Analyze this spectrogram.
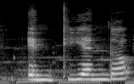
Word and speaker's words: entiendo: going to be like la pronunciacion of entiendo sounds like anti endo entiendo means i understand i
